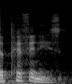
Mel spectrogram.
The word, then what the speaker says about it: Epiphanes: A-N-T-I-O-C-H-U-S. A-N-T-I-O-U-C-H, Antiochus. The second one is Epiphanes, E-P-I-P-H-A-N-E-S, Epiphanes.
